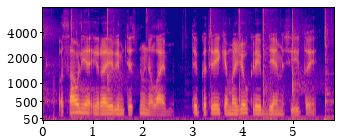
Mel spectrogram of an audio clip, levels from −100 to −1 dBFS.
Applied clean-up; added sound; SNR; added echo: none; Water / Splash, splatter; 16 dB; none.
